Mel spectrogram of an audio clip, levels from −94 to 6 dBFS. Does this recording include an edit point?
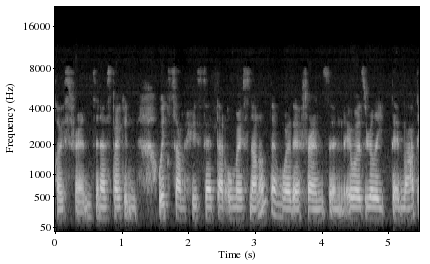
no; 0 cuts

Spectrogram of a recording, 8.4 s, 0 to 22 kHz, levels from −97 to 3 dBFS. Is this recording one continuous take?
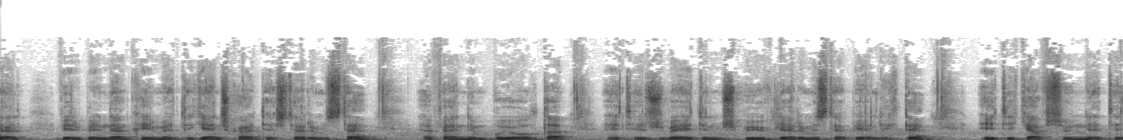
yes; 0 cuts

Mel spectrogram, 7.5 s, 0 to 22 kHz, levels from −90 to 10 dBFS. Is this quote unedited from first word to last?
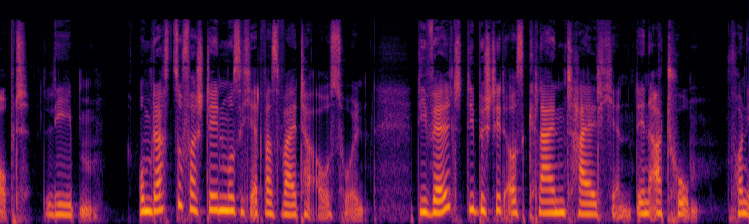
yes; 0 cuts

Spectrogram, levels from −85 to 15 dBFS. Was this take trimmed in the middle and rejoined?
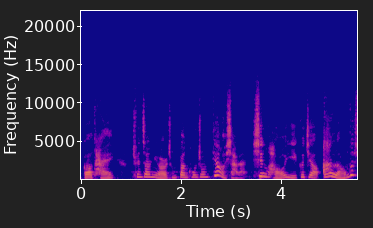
yes; 1 cut; at 3.4 s

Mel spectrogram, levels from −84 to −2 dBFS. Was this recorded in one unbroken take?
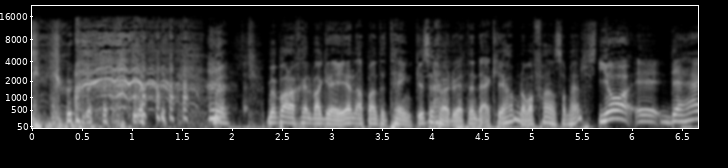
yes; 0 cuts

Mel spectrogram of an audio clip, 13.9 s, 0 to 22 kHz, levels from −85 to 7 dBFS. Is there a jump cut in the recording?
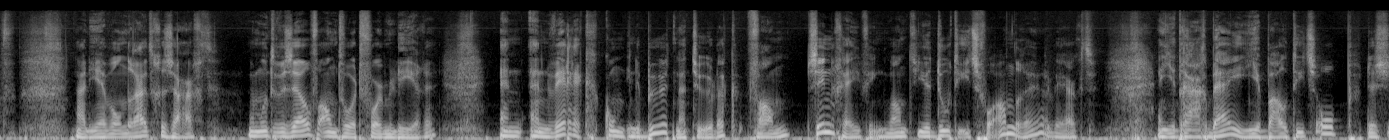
yes; 2 cuts; at 6.3 s, 10.4 s

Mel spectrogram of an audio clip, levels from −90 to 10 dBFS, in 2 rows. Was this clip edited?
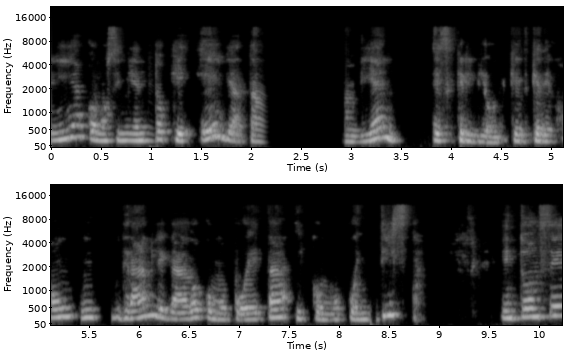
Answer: no; 0 cuts

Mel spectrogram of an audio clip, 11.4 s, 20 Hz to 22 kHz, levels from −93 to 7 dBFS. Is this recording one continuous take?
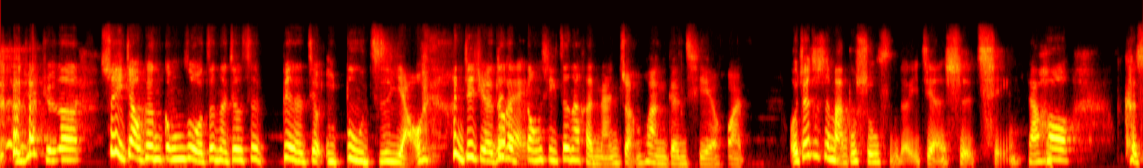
yes; 0 cuts

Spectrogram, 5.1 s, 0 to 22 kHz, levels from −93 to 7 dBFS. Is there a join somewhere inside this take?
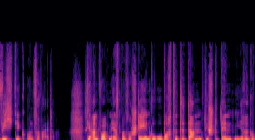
yes; 3 cuts; at 1.7 s, 3.0 s, 4.1 s

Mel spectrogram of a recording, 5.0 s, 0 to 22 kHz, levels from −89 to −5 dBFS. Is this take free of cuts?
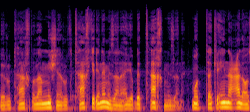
no; 5 cuts; at 1.4 s, 1.9 s, 2.6 s, 3.3 s, 3.8 s

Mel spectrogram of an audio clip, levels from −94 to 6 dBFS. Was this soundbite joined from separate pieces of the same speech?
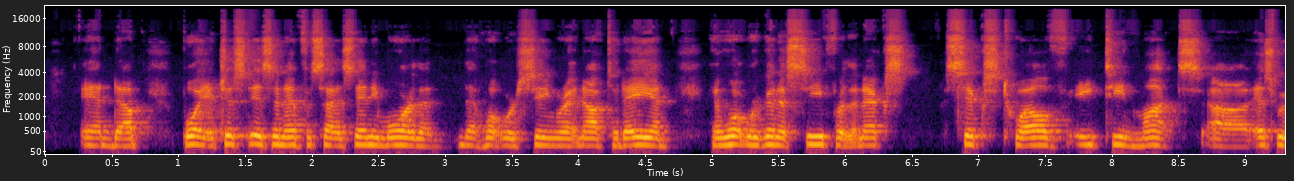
yes; 1 cut; at 6.6 s

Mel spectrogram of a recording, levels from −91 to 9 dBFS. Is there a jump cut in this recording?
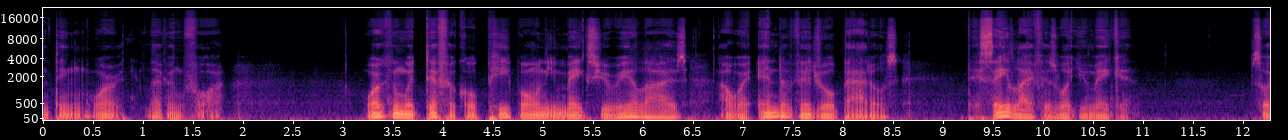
no; 0 cuts

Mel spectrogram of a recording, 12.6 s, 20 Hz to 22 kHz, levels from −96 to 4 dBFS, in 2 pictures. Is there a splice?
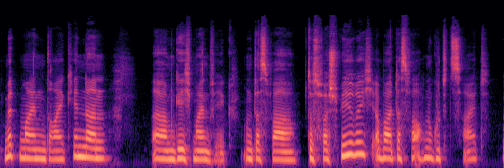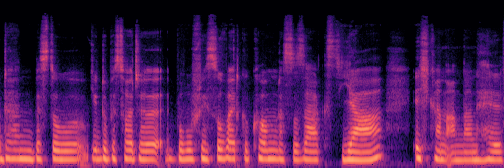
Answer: yes; 5 cuts; at 1.5 s, 3.7 s, 6.2 s, 7.4 s, 8.4 s

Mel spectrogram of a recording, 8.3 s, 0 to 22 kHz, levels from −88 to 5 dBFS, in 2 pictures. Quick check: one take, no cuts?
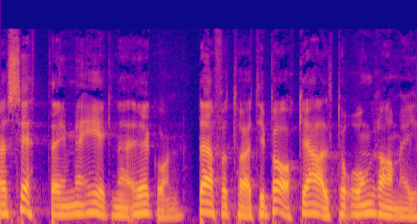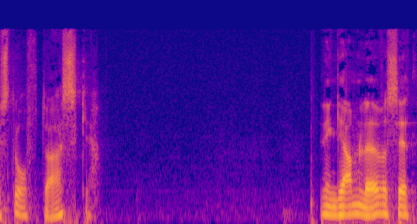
no; 2 cuts; at 1.9 s, 7.3 s

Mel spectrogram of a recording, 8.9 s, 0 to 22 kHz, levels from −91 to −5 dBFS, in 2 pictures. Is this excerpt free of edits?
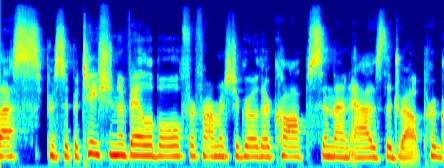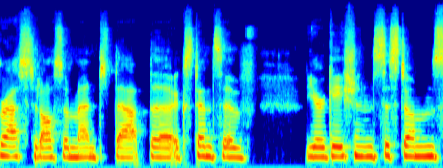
yes; 0 cuts

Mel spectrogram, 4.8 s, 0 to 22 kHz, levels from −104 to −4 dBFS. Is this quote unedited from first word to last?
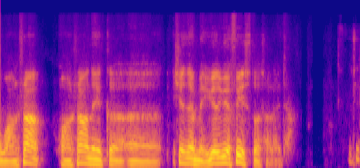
no; 1 cut; at 2.2 s

